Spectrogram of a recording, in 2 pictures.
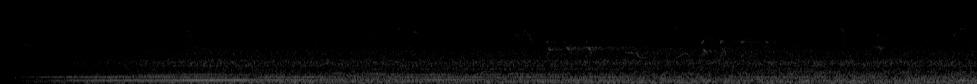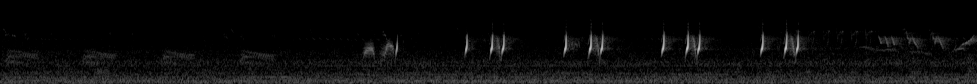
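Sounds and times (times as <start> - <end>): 
common quail Coturnix coturnix song: 13.3 - 19.5.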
